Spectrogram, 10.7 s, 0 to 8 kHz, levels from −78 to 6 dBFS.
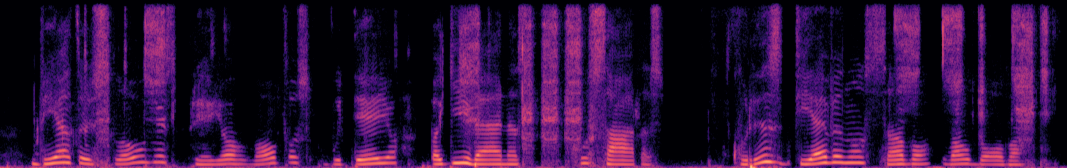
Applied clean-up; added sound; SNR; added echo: neural mask model Resemble Enhance denoiser.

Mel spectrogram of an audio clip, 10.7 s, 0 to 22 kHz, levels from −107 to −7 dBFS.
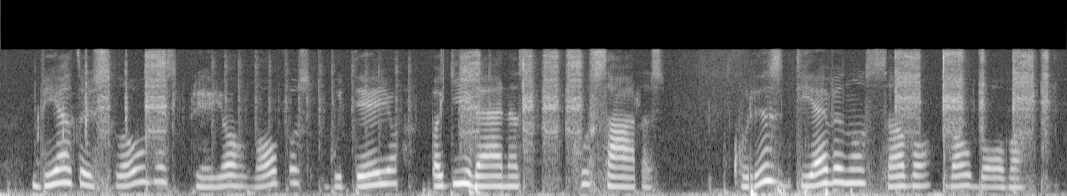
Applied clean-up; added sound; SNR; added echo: none; Camera; 7 dB; none.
